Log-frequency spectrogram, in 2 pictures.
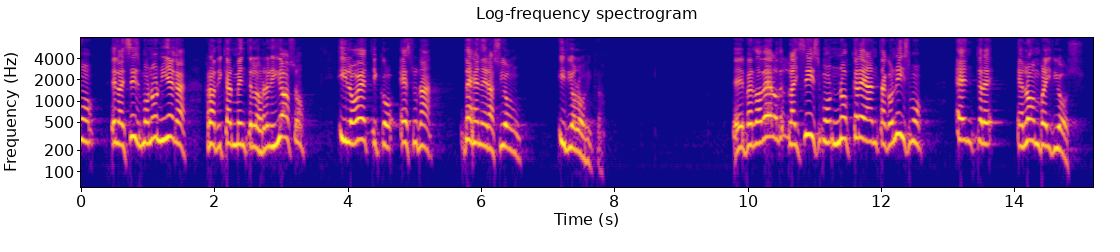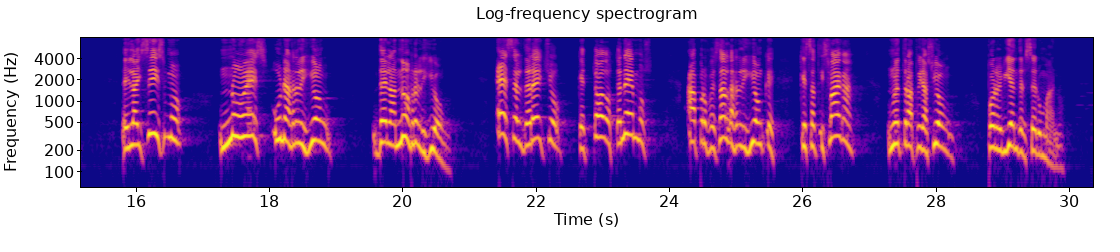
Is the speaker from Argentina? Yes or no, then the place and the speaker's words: no; Dominican Republic; soy un dominicano, pero que soy un dominicano religioso, soy un dominicano católico. Fui un seminarista de 6 años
